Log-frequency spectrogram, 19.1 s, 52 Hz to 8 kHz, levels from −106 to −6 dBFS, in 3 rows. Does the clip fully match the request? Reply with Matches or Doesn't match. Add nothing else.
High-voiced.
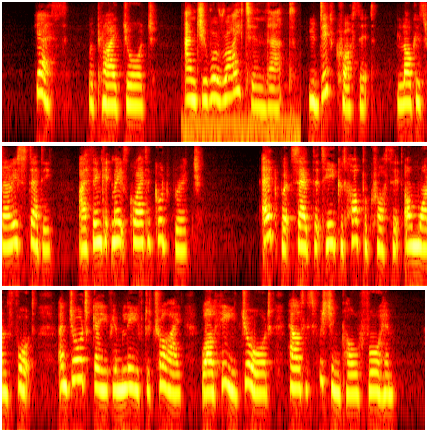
Matches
